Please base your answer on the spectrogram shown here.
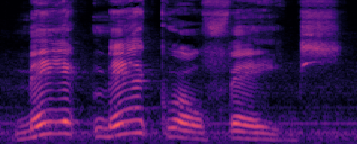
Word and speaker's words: macrophages: The next one, macrophages, M-A-C-R-O-P, crop, like crop, but phags, one P, and P-H is an F sound. So the new title is macrophages.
